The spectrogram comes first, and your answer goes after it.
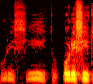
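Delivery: soft, mock-sympathetic murmur.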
